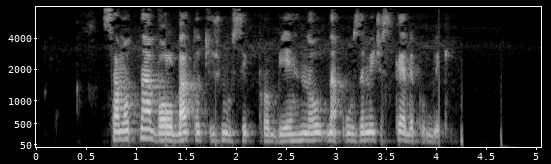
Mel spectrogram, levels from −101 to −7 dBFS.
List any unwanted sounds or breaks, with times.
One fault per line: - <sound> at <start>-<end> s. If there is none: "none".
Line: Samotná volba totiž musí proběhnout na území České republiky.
none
